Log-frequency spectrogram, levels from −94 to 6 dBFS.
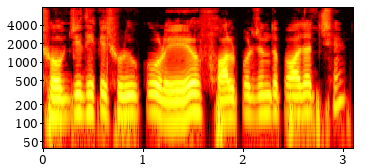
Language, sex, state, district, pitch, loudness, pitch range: Bengali, male, West Bengal, Cooch Behar, 145 Hz, -18 LUFS, 130-150 Hz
